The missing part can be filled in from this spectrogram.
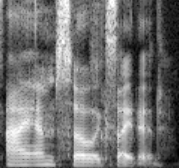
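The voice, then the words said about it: Flat monotone delivery. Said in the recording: “You sound very excited. ... It's the monotone for me.”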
